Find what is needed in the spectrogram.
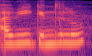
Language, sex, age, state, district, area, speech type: Telugu, female, 45-60, Andhra Pradesh, Vizianagaram, rural, spontaneous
